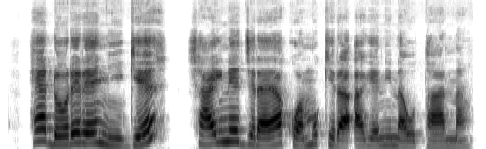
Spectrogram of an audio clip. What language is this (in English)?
Kikuyu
